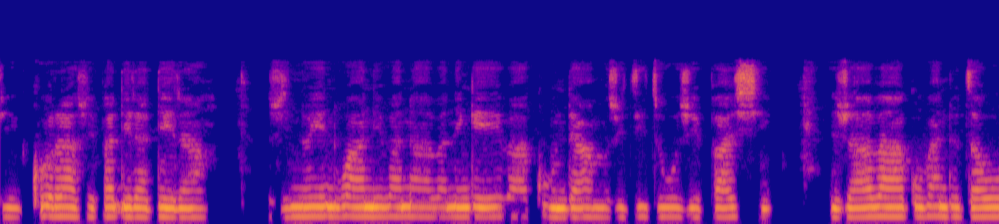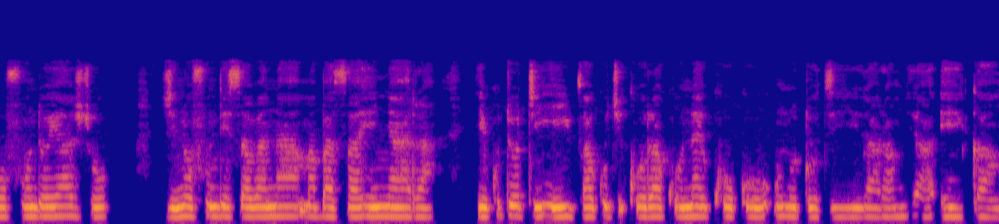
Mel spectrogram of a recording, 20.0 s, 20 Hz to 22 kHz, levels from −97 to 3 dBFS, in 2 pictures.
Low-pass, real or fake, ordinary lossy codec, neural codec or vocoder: 7.2 kHz; real; Opus, 64 kbps; none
